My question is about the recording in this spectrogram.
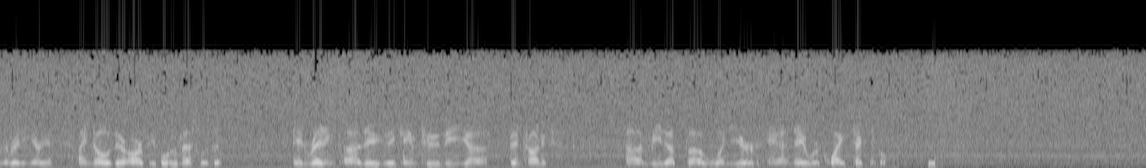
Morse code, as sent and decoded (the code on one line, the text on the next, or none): none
